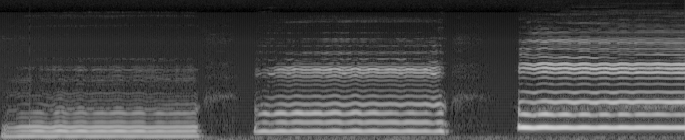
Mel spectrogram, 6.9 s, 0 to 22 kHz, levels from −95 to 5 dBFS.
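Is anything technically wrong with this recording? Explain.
Yes. Mains buzz runs through the whole music clip: switching spikes from 50 Hz power leak in twice per cycle, leaving a steady raspy buzz about 35 dB under the signal.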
